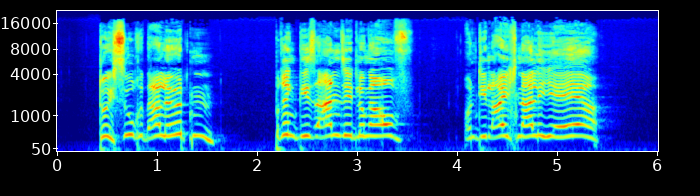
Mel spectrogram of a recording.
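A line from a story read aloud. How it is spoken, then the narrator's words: Shouting orders. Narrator (German): Sie schrie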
